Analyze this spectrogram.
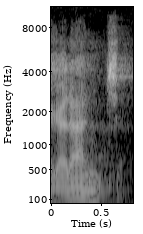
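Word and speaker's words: Garanča: elina gancha eh se escribe garanca pero se pronuncia para su desgracia garan cha es muy feo no s acá sí bien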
